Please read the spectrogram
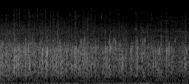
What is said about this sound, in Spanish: Ahora, démosle palmas fuertes a nuestro Señor.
